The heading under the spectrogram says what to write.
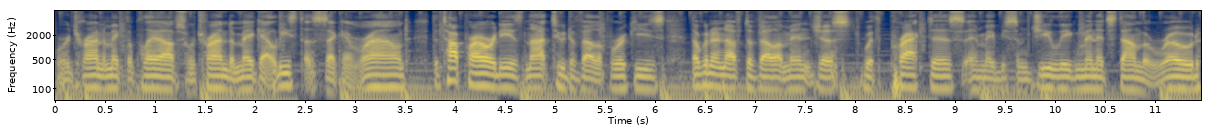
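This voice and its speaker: Moderate pace with hardly any pauses, ordinary pitch variation, and music in the background. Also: man. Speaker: sports commentator. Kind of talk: casual talk to camera.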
